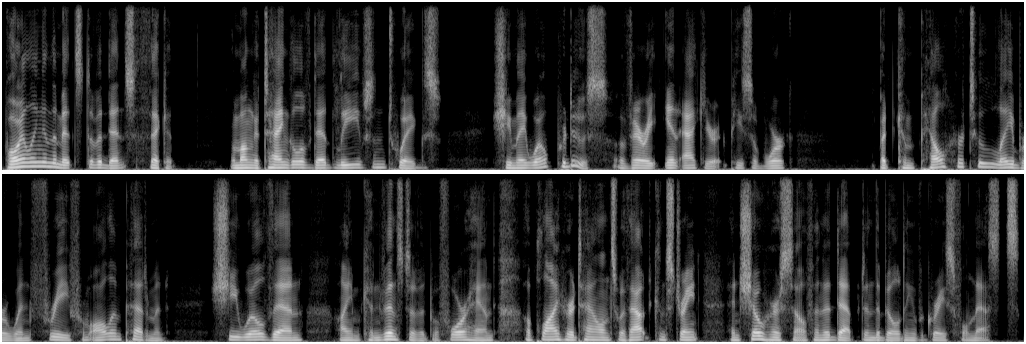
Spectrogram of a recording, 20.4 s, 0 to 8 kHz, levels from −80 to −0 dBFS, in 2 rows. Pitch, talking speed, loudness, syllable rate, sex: 125 Hz, 175 wpm, -22 LUFS, 5.5 syllables/s, male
